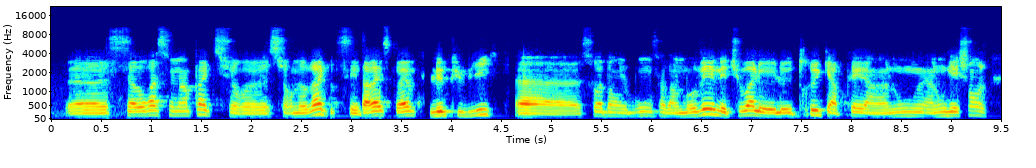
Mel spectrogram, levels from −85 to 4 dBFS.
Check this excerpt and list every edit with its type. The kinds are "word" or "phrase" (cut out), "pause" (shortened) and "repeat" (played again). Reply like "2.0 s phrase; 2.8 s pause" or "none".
2.8 s phrase; 3.1 s phrase; 3.7 s pause; 4.6 s pause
